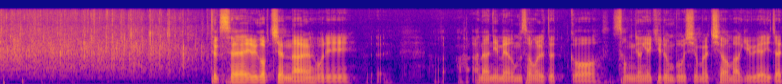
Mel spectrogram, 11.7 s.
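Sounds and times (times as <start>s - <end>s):
audience applause: 0.0s - 3.4s
speech: 3.2s - 5.3s, 7.2s - 11.7s.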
